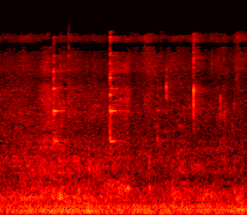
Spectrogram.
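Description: Metal spoon clinking lightly against a ceramic soup bowl: a few small, separate clinks, one or two with a short ring.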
